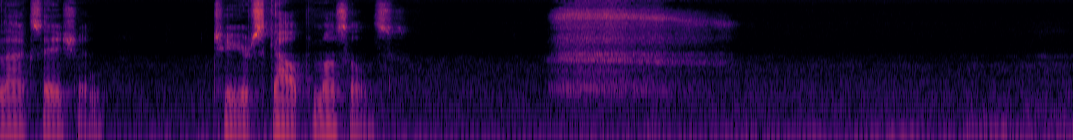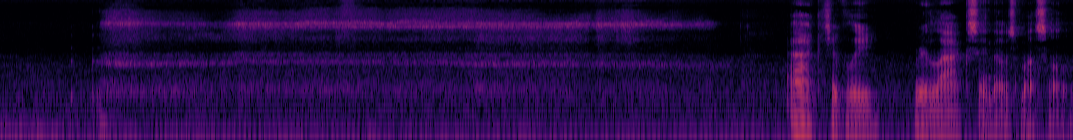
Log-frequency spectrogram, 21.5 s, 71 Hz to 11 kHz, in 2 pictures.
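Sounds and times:
speech: 0.0 - 1.1, 2.1 - 4.0, 5.5 - 5.9, 18.6 - 21.4
deep breathing in and out during a guided relaxation exercise: 5.4 - 7.6, 9.9 - 18.6.

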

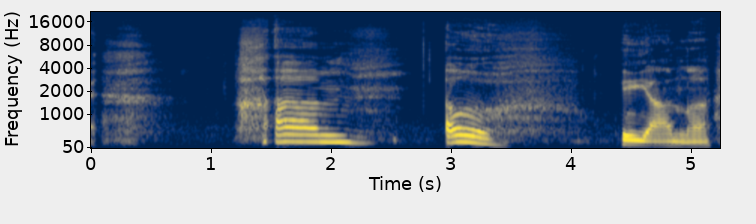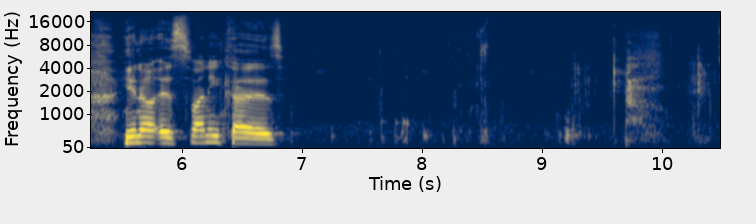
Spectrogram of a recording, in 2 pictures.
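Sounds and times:
speech: 1.4 - 2.4, 3.0 - 3.5, 4.4 - 7.0
swallowing: 7.2 - 10.4
person sipping water: 7.3 - 10.4.

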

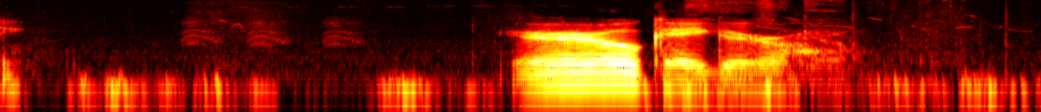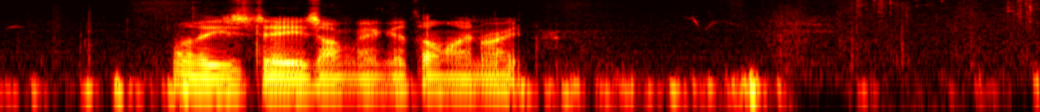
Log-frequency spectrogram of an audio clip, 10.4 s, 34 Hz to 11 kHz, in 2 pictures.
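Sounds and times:
speech: 0.0 - 0.2, 2.6 - 4.1, 6.1 - 8.0
horse hooves clip-clopping at a walk: 9.4 - 10.3.

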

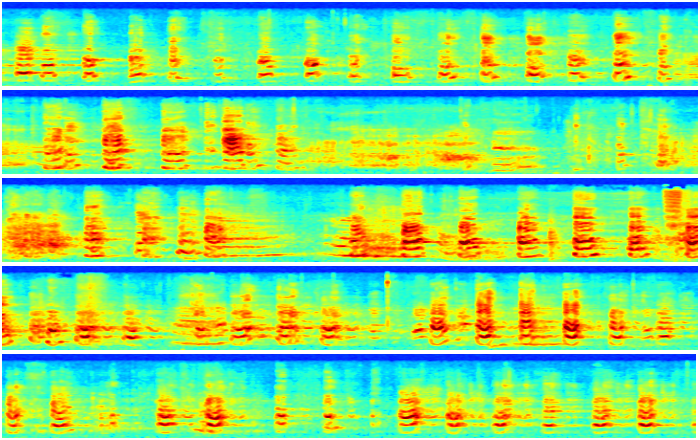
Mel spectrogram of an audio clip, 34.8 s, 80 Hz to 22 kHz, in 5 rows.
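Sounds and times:
sea lions barking and roaring while fighting for space on floating docks: 0.0 - 34.7.

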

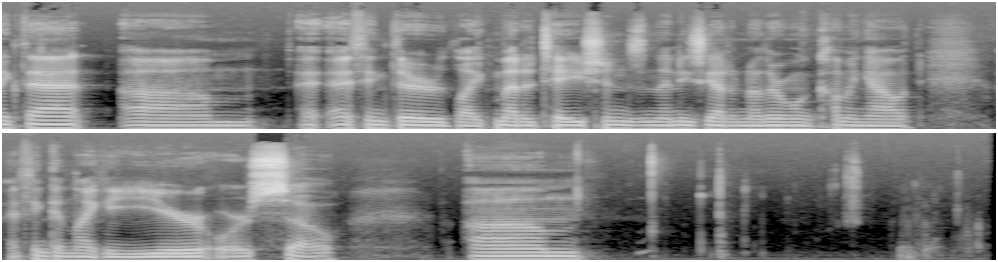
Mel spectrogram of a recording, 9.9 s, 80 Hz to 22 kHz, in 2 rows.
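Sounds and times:
speech: 0.0 - 8.0
person sipping water: 8.2 - 9.9
person gulping: 8.5 - 9.9.

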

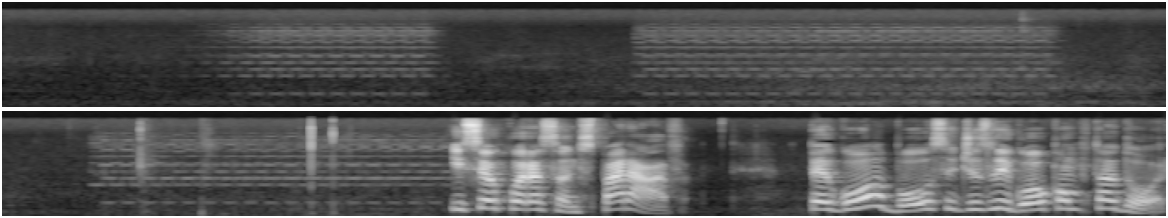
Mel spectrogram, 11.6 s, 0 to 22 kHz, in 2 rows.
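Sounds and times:
phone ringing in bright harmonic tones: 1.0 - 2.3, 3.1 - 5.4, 6.2 - 8.7
speech: 8.1 - 11.6.

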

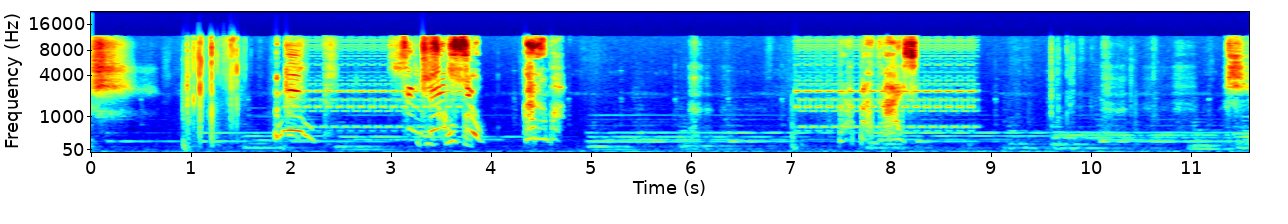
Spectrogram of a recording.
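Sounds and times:
telephone bell ringing during a party: 2.1 - 3.5, 7.0 - 9.0
speech: 3.3 - 5.2, 7.6 - 8.6, 11.4 - 11.5.

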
